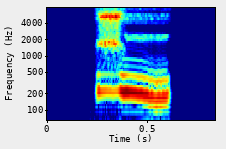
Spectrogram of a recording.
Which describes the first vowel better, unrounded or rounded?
rounded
